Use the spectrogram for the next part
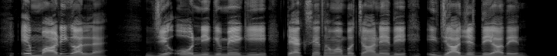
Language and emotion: Dogri, angry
